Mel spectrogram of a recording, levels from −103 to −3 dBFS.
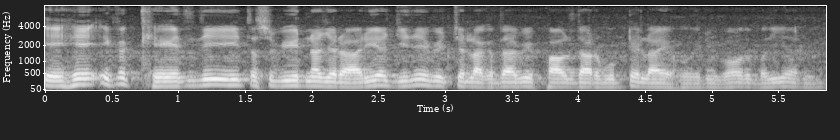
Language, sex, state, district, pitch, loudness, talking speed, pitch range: Punjabi, male, Punjab, Fazilka, 115 Hz, -17 LUFS, 215 wpm, 105-135 Hz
